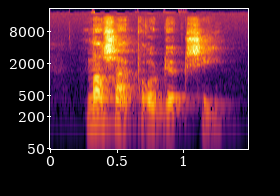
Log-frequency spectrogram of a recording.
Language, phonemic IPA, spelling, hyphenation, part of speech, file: Dutch, /ˈmɑ.saː.proːˌdʏk.si/, massaproductie, mas‧sa‧pro‧duc‧tie, noun, Nl-massaproductie.ogg
- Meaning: mass production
